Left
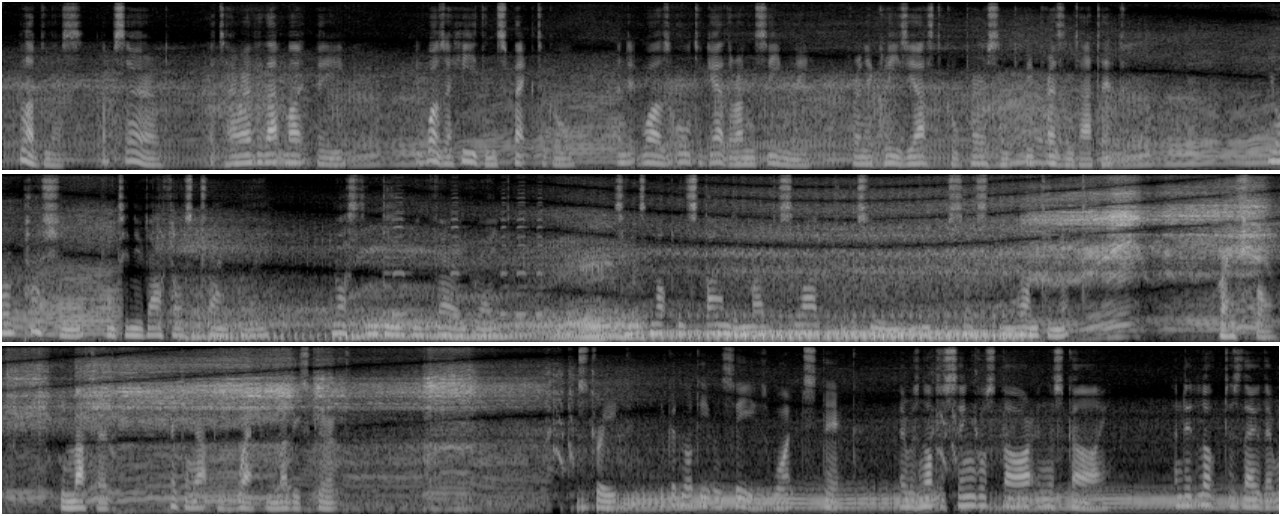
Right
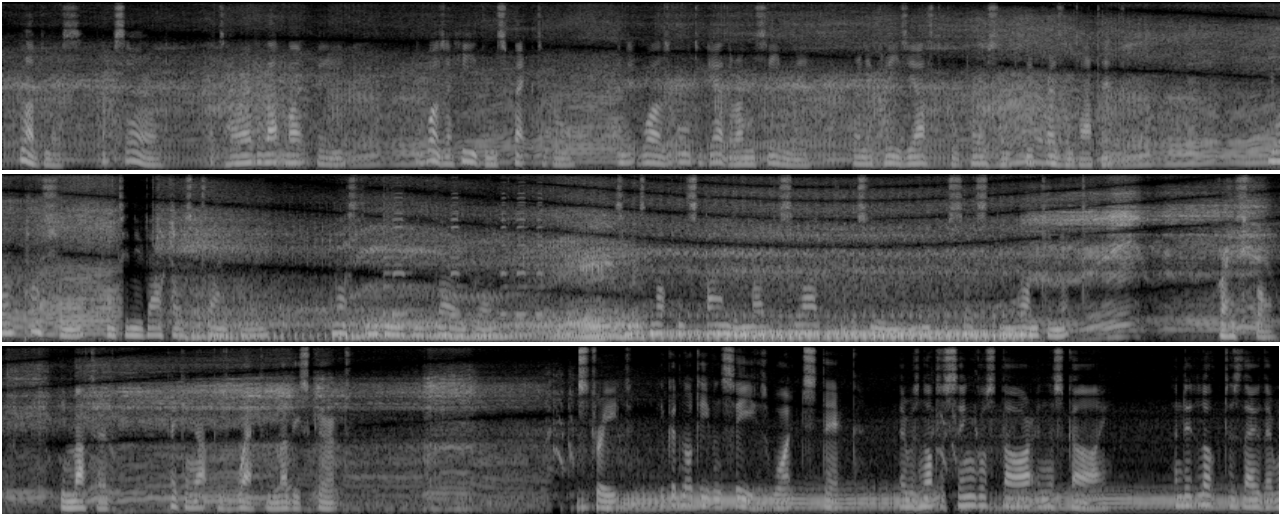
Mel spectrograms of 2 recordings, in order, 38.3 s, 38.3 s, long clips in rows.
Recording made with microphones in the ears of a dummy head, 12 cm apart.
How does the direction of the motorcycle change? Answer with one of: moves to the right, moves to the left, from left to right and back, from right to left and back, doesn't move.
moves to the left.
